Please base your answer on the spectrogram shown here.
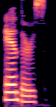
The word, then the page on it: anthers: British English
